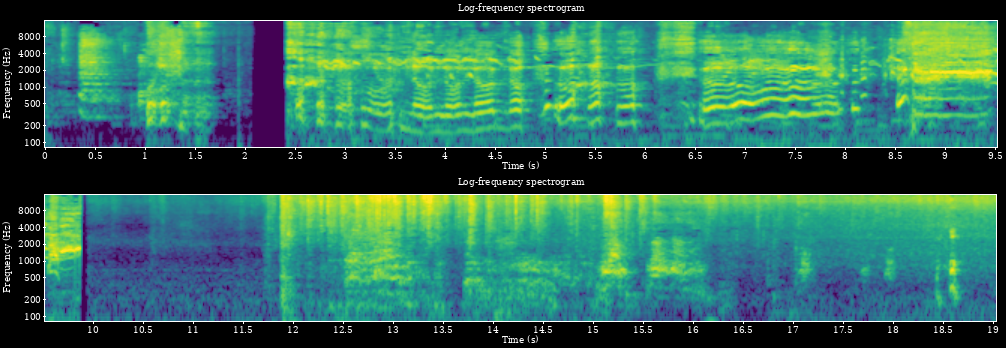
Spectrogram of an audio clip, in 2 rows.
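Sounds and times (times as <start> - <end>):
rain hissing: 12.8 - 19.0.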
